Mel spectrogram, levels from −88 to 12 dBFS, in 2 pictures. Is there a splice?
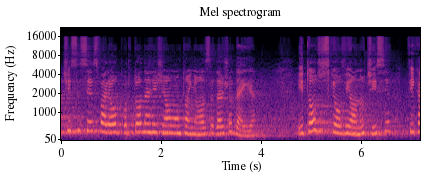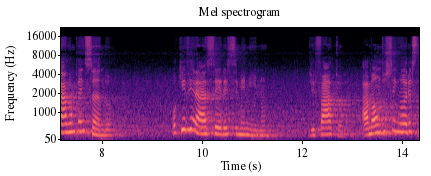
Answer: no; 0 cuts

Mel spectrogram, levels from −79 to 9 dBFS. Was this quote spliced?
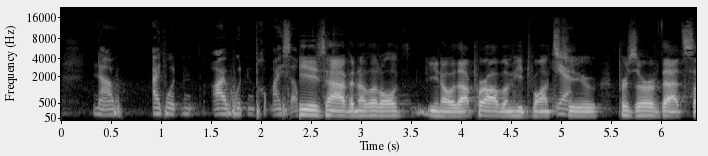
yes; 2 cuts; at 1.0 s, 2.4 s

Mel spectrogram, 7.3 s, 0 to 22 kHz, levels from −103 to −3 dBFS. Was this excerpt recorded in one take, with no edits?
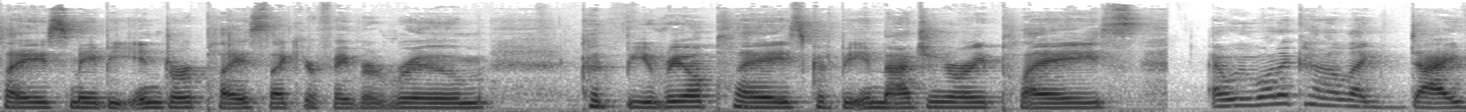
yes; 0 cuts

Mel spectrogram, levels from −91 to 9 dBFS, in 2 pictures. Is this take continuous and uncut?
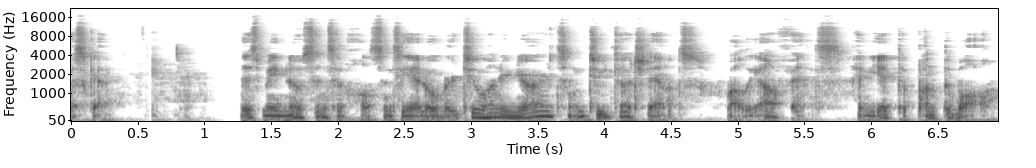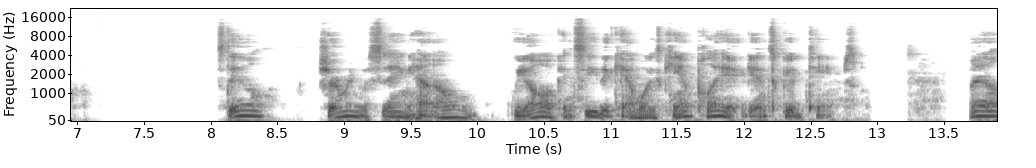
yes; 0 cuts

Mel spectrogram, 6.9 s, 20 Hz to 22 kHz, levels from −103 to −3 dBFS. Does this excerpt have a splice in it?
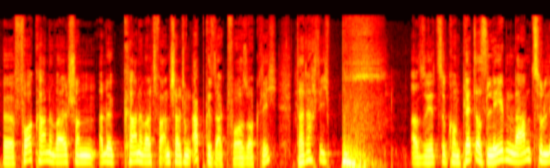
yes; 1 cut; at 3.6 s

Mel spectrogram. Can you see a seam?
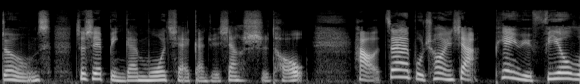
no; 0 cuts

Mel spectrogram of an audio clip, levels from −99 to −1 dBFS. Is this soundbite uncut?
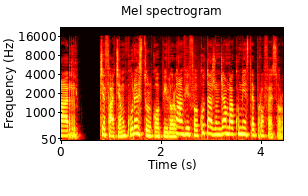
no; 1 cut; at 2.3 s

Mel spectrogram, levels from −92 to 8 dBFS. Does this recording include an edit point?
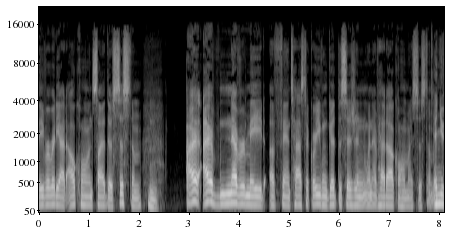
no; 0 cuts

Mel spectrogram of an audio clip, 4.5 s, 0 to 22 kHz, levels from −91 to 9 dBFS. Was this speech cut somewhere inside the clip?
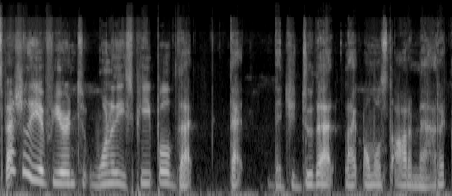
no; 0 cuts

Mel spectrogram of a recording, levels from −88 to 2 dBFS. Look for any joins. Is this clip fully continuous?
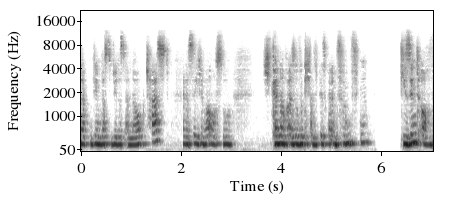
no; 2 cuts; at 2.0 s, 4.6 s

